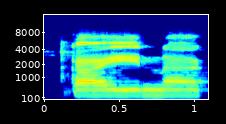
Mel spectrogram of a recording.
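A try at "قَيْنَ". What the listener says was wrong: Koina, hati-hati, jangan jadi kai.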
